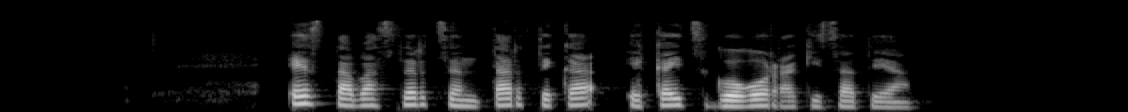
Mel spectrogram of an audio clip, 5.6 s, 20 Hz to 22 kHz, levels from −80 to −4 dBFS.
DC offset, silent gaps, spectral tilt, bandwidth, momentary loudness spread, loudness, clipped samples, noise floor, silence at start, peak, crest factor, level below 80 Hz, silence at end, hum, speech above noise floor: under 0.1%; none; -6 dB/octave; 11.5 kHz; 9 LU; -27 LUFS; under 0.1%; -88 dBFS; 1.45 s; -8 dBFS; 20 dB; -80 dBFS; 1.1 s; none; 62 dB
